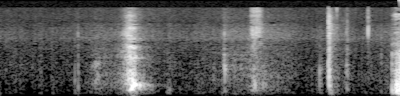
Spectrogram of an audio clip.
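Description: A single brief vocal sound from a man, a short throaty blip about two-thirds of a second in, followed by a few faint clicks.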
